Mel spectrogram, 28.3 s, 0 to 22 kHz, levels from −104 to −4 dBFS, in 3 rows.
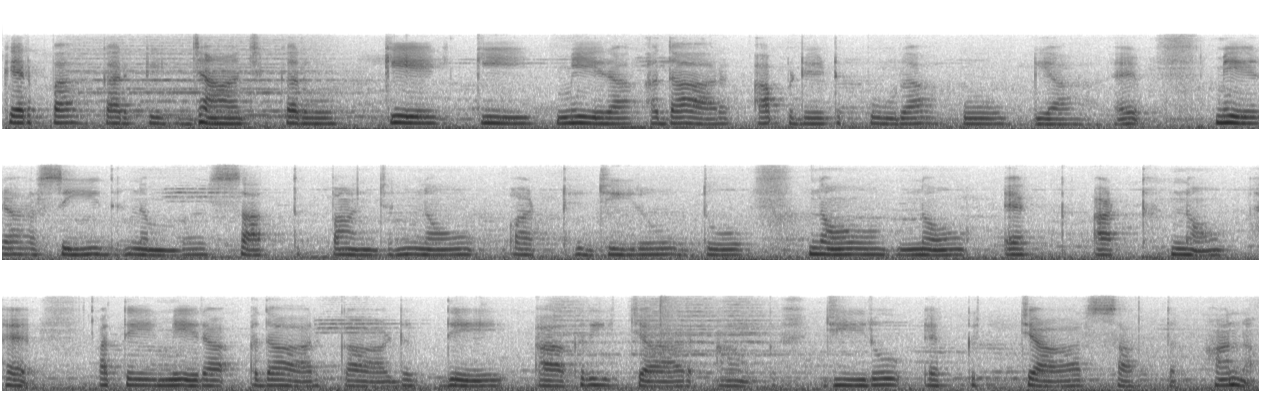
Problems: background sounds at intervals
